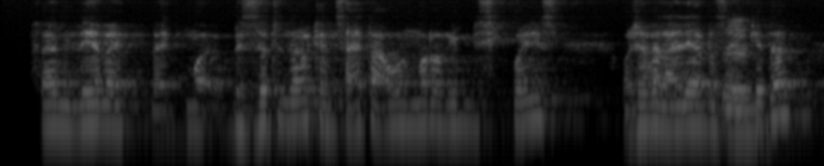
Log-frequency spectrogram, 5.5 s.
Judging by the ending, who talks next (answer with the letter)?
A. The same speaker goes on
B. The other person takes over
A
